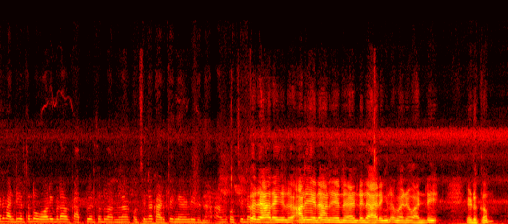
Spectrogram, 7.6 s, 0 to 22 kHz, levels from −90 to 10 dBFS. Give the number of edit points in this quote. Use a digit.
1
